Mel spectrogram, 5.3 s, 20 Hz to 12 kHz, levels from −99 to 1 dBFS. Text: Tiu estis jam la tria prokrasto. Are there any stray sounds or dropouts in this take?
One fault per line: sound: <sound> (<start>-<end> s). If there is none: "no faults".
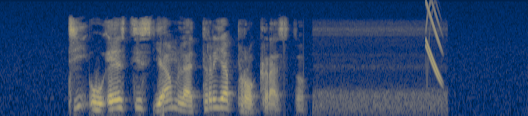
sound: chirp (4.3-4.4 s)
